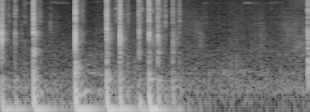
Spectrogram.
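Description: Fingers type on a computer keyboard in a quick, uneven burst of sharp clicks at close range, then fall quiet, with a final lone keystroke at the end.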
